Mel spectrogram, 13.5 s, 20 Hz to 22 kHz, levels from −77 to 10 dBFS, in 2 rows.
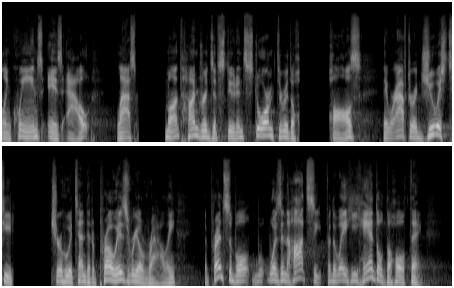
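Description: Speech with three rebuffering stalls. The playback runs dry and goes silent, then picks up exactly where it left off. No speech is lost. Time is added instead. The first stall runs from 2.03 to 2.45 s, about 0.42 s, just before "month hundreds of students". The second runs from 4.45 to 4.91 s, about 0.46 s, right after "students stormed through the". The third runs from 6.91 to 7.49 s, about 0.58 s, just before "who attended a pro".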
